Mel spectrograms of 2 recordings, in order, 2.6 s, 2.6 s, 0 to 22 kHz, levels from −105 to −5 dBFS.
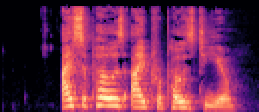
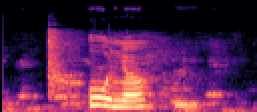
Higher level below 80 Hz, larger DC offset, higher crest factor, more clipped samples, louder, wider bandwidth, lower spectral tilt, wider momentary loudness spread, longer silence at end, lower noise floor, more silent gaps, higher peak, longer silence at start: second, -64 dBFS vs -50 dBFS; neither; about the same, 16 dB vs 14 dB; neither; about the same, -16 LUFS vs -14 LUFS; first, 17 kHz vs 7.6 kHz; second, -2.5 dB/octave vs -7.5 dB/octave; second, 11 LU vs 21 LU; second, 0.25 s vs 0.4 s; first, -63 dBFS vs -38 dBFS; neither; about the same, -2 dBFS vs -2 dBFS; first, 0.6 s vs 0.2 s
